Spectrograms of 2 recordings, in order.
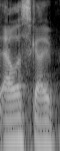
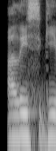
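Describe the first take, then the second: First: The name is pronounced with English sounds. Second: The name is pronounced with French sounds. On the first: The speaker calls it wrong. "allegedly have been pronouncing this wrong" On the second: The speaker calls it right. "if you're going to pronounce it all French"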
